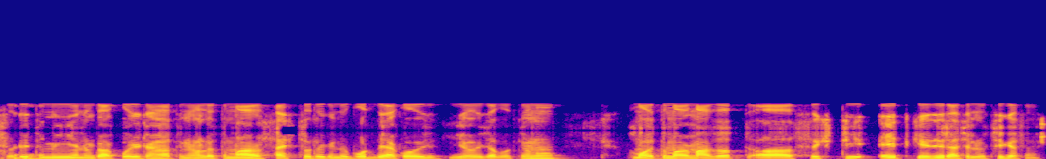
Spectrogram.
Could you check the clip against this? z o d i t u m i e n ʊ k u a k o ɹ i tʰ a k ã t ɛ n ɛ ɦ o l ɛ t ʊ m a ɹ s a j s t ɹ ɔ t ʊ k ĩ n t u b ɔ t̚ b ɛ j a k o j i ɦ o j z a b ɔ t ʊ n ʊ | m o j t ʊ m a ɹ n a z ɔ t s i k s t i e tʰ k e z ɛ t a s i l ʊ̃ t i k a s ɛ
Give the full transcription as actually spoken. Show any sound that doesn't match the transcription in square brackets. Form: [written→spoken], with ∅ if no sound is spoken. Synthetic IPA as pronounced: z o d i t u m i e n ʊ k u a k o ɹ i tʰ a k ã t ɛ n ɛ ɦ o l ɛ t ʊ m a ɹ s a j s t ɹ ɔ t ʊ k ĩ n t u b ɔ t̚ b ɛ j a k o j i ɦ o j z a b ɔ [t→k] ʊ n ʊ | m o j t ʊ m a ɹ [n→m] a z ɔ t s i k s t i e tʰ k e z [ɛ→i] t a s i l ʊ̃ [t→tʰ] i k a s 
